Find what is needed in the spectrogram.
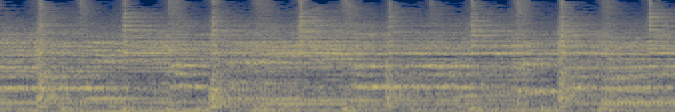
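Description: A six-voice gospel vocal group singing in harmony with live band accompaniment, drums keeping a steady beat under the voices.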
